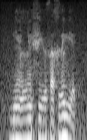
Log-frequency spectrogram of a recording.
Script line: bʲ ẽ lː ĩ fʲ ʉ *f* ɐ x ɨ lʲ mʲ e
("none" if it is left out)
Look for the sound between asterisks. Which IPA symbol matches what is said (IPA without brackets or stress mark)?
θ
